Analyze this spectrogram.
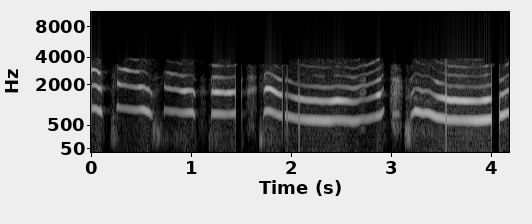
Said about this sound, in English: I'm telling you, we had somebody down in Studio B that had a little puppy, and he would not stop whining.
